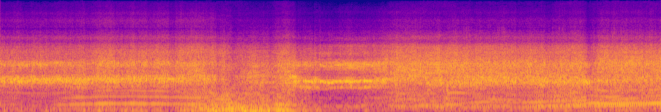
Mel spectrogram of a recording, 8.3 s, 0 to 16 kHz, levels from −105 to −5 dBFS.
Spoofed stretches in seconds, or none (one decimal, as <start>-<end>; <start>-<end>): 2.9-5.6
